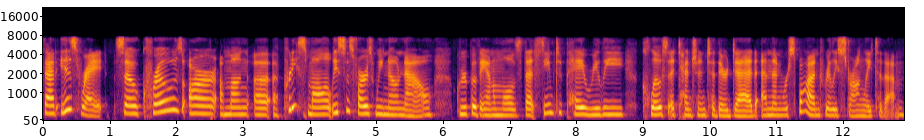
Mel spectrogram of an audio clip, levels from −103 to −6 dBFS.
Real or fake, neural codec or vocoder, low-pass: real; none; 7.2 kHz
